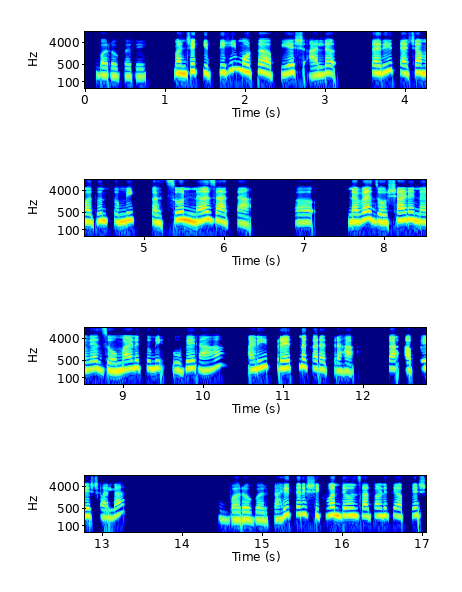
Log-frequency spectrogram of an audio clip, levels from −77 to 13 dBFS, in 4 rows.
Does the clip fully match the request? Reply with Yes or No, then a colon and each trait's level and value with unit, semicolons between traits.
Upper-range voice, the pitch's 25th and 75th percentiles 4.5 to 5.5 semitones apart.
No: high, 225 Hz; average, 3.8 semitones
